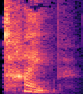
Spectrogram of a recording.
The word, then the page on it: type: British English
